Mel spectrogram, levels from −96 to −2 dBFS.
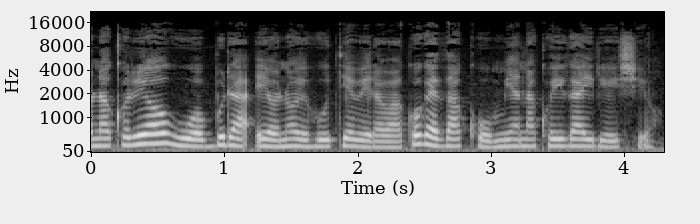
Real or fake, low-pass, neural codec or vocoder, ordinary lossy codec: real; 19.8 kHz; none; MP3, 64 kbps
